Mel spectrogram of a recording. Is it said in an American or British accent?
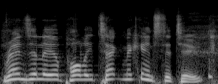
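British. It is said in a put-on British accent.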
